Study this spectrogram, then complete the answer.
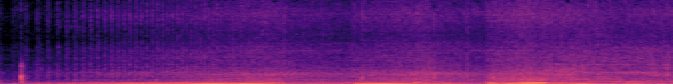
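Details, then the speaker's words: High-kilometre Japanese mini dump truck, pedal fully down: revs surge and sag, sluggish and sounding about to die; owner suspects an exhaust leak or old gas. "Definitely sounds like it's about to [Music] die."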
